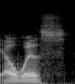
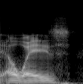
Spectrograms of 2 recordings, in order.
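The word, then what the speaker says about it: Elwes: know it's starring Carrie elwis I've always pronounced his name wrong I think I I I looked it up it says elwis but a lot a lot of people say elways but it's a you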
